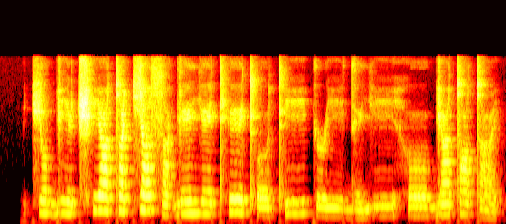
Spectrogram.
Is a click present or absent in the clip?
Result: absent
